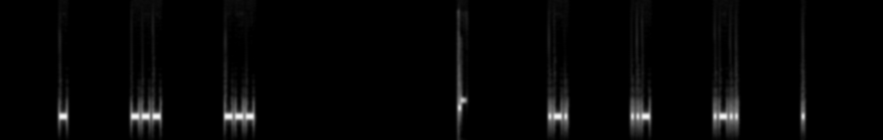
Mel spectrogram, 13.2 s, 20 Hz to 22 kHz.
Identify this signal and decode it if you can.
Morse code, heard as a keyed tone, about 30 wpm, spaced as for 8 wpm, 690 Hz. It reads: TOO RULE
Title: 8x Character Spacing - Top 500 Words - 30wpm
